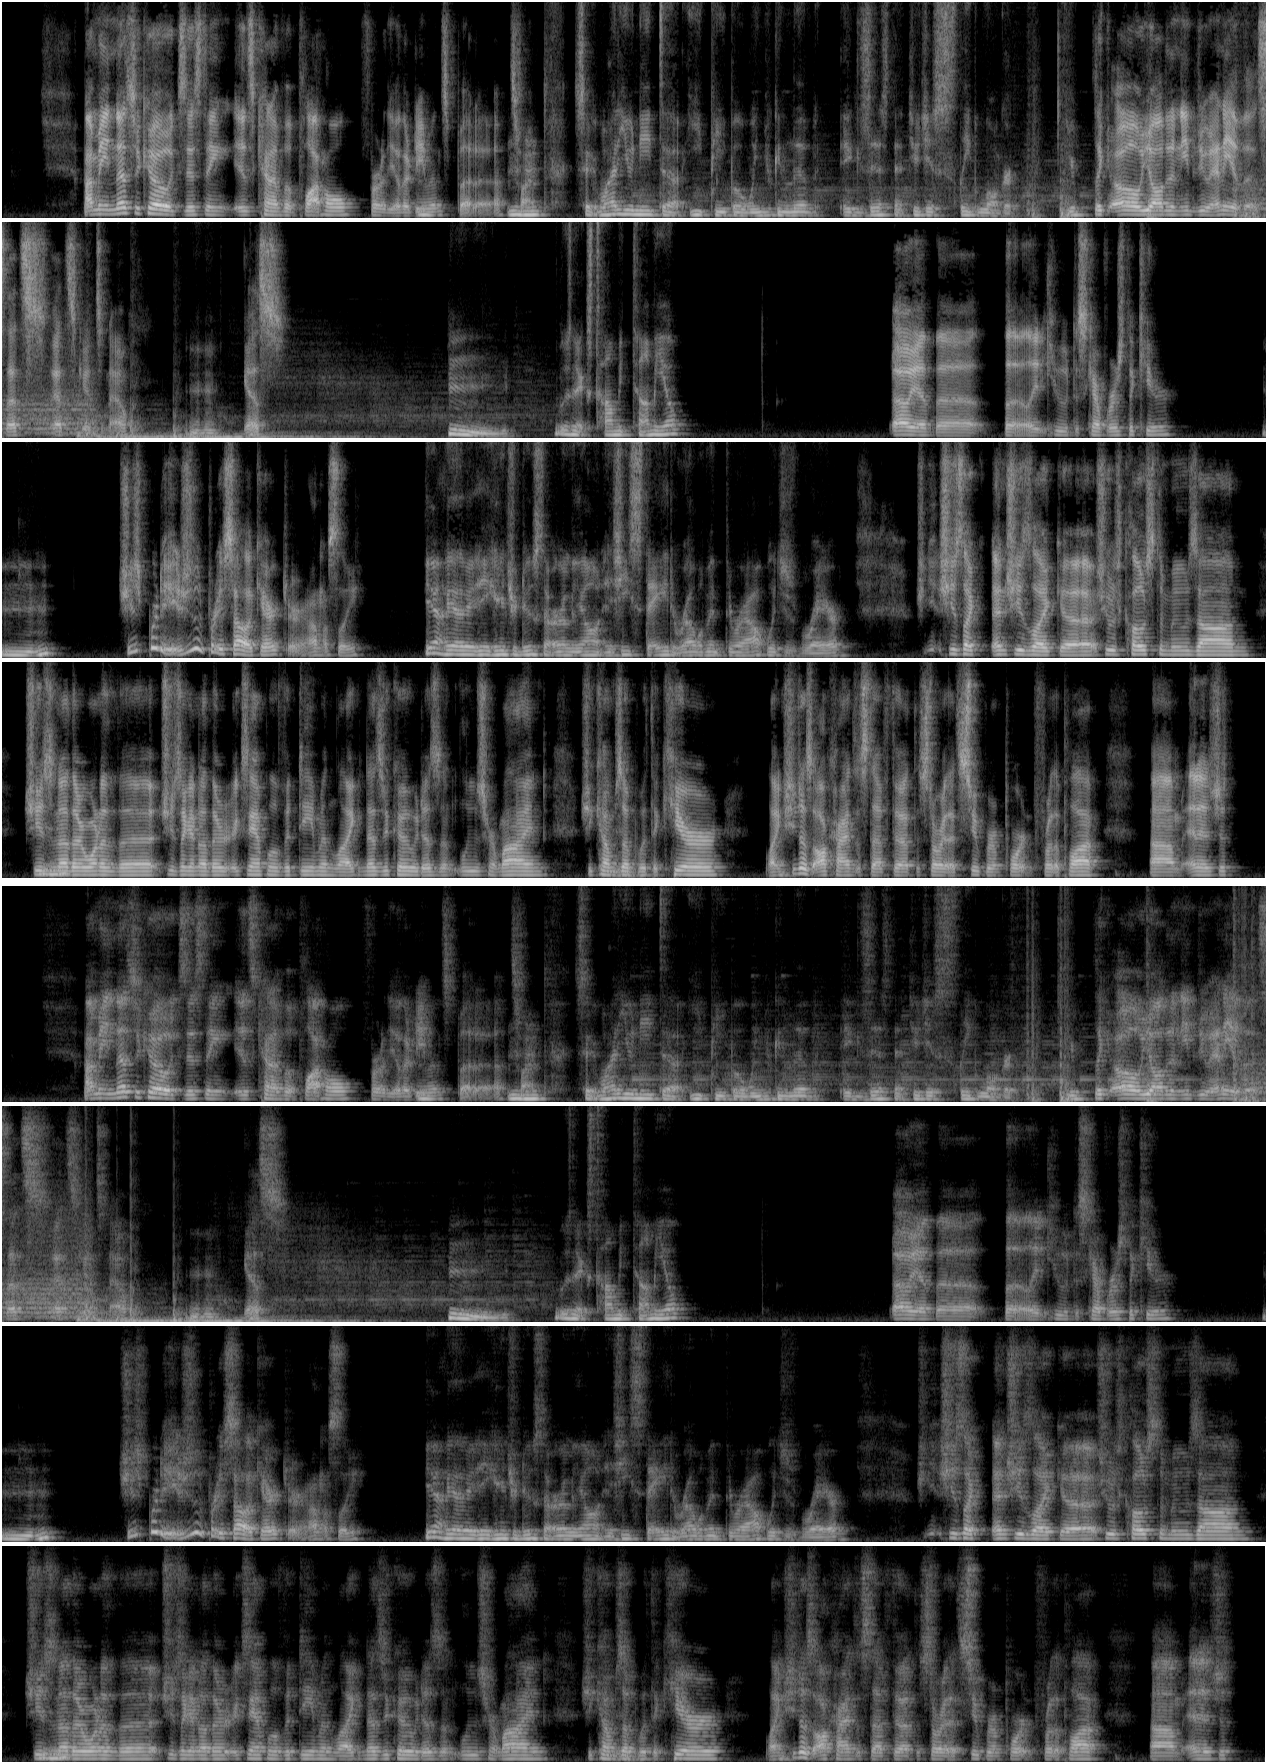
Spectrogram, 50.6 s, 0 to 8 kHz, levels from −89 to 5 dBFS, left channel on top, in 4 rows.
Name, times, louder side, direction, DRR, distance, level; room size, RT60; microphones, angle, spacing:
voice 1, 0.4-5.3 10.9-13.9 15.1-15.5 21.5-22.4 22.7-24.3 26.5-28.8 34.1-37.7 38.2-45.1 45.6-50.2, left 5 dB, 90° left, 0.5 m, -27 dB
voice 2, 5.1-10.1 10.6-10.8 14.5-14.8 15.1-15.2 17.1-17.7 18.2-19.4 25.2-25.8 29.5-33.7 38.3-38.6 44.0-44.2 45.7-45.8, left 2 dB, 60° left, 0.9 m, -30 dB
sound 1, 6.1-14.0 14.3-14.4 14.6-14.9 15.3-18.2, right 1 dB, 80° right, 3.4 m, -46 dB
sound 2, 12.2-17.0, right 1 dB, 25° right, 1.4 m, -39 dB
9.0 x 7.8 x 2.5 m
head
